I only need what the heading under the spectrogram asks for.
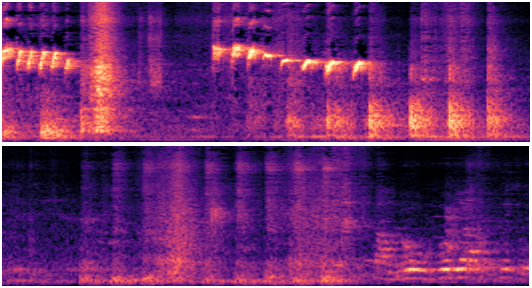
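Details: Greater green leafbird giving bright whistled phrases that slide gently downward, broken by clicks and rustling. Quieter chatter follows, with a low hum near the end.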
